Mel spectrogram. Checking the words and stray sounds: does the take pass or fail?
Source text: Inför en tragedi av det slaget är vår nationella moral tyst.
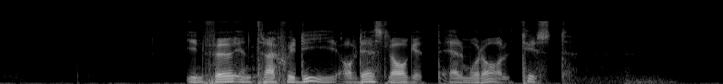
fail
